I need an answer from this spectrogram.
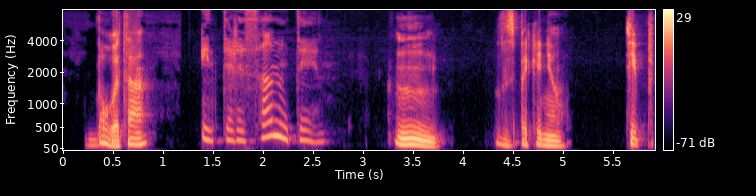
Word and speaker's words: Bogotá: Y es algo muy típico de los anglófonos esto, como Barcelona, Bogatá con una un consente muy fuerte en vez de Barcelona, Bogotá.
